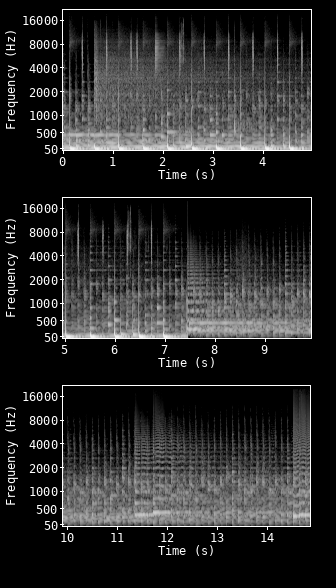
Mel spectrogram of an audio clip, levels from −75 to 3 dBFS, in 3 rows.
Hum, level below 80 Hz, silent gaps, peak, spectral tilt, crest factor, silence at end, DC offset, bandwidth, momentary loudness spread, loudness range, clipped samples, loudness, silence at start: none; -14 dBFS; none; 0 dBFS; -5.5 dB/octave; 12 dB; 0 s; under 0.1%; 11 kHz; 12 LU; 9 LU; under 0.1%; -17 LUFS; 0 s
